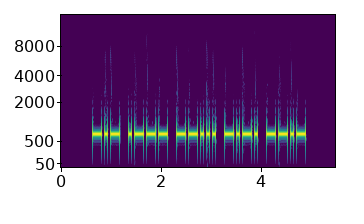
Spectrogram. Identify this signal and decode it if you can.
Morse code, heard as a keyed tone, about 21 wpm, 700 Hz. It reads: KJ7CQ
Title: USA Call Signs - 5 Characters - Repeated 3x - 20wpm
